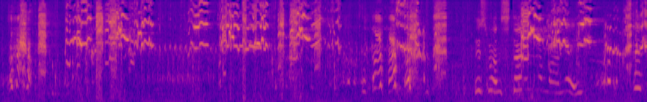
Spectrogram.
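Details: Hundreds of rainbow lorikeets screech in continuous harsh, shrill, overlapping chatter in Lane Cove National Park, some squabbling within the crowd, with a person's voice briefly audible underneath.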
